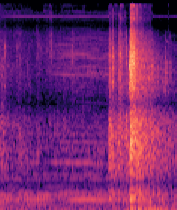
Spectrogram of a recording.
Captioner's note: door bangs shut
